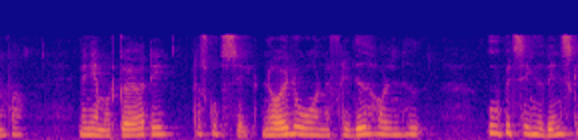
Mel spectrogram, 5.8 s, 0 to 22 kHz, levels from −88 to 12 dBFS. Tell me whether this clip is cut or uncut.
cut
